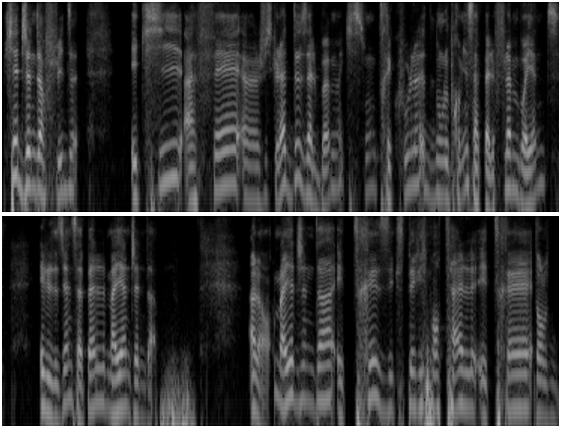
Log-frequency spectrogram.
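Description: Bright, higher-pitched man, hesitant chat. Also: no room sound. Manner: hesitant, many filler pauses and restarts. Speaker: podcast co-host presenting a music segment. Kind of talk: casual chat.

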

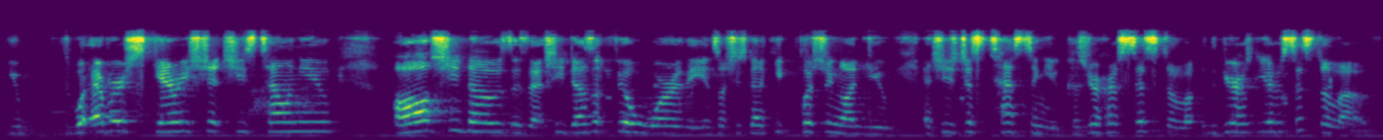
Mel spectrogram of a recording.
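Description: A woman hosting a live tarot session, talking in a casual, animated way and laughing often. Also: on the high side, a little fast, poor audio. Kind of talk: casual live-stream chat.

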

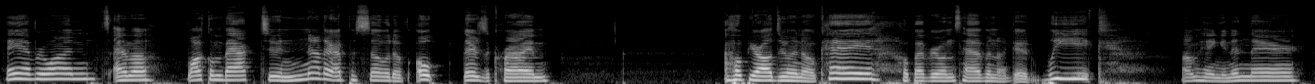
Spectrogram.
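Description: A woman's voice: mid-range voice, measured pace, dark tone. A woman hosting a true crime podcast, chatting casually to listeners in an informal, hesitant way with trailing thoughts.

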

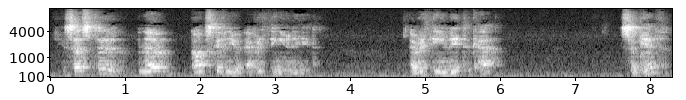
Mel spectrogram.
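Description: English male priest, sermon, slow and insistent, distant roomy church sound. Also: mid-range voice, pushed and bright. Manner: measured, repetitive rhetorical questions and lists. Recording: echoey church from far off.

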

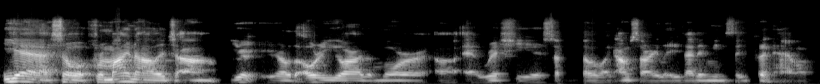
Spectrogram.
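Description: A man with a very deep voice and a bright, forward tone chats on a podcast. He hesitates often, fills gaps with "um" and "like", and apologizes as he goes. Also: steady tone, normal speed, hardly any pauses. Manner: hesitant with many fillers and apologies. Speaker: podcast co-host. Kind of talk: casual chat.

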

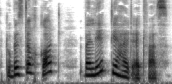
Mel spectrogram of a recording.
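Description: A woman's voice: medium pitch, big pitch swings, measured pace, gravelly, mellow, voice pushed up, full character voice. A woman voicing a small, curious and cheeky childlike soul in a storybook reading. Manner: eager, pleading, wondering.

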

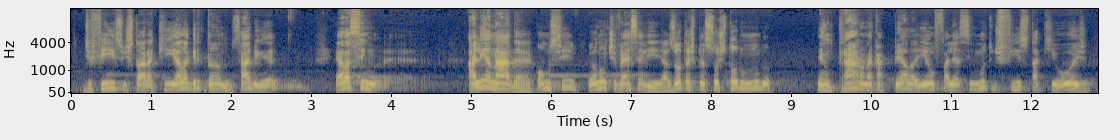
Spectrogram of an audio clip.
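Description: Brazilian pastor, man, slightly high and warm voice, dramatic sermon storyteller, faint music underneath. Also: expressive, a little fast. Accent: Brazilian Portuguese. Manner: dramatic storyteller, addresses congregation directly. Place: church stage with screen.

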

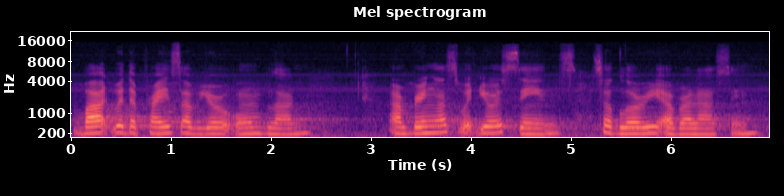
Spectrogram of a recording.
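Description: Slow gravelly woman in cathedral echo. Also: medium pitch, flat delivery, darkish tone. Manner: slow, measured recitation. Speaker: worship leader. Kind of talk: reciting church liturgy. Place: large church. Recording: long church reverb, faint noise.

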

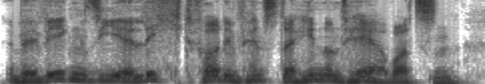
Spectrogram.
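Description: A man's voice: medium pitch, lively intonation, brisk, no echo, studio quality, pitched above the performer's own voice, natural voice. A man reading aloud, voicing a stern male nobleman who angrily commands and interrogates his servant. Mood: angry. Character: stern indignant male nobleman, master of the house.

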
